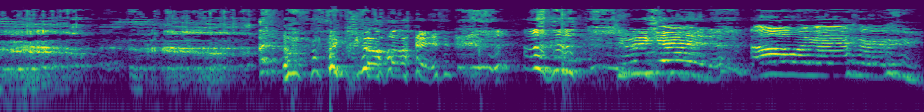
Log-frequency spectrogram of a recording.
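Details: Long, drawn-out deliberate belches after jiggling the stomach, with voices and laughter in the background; burping.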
